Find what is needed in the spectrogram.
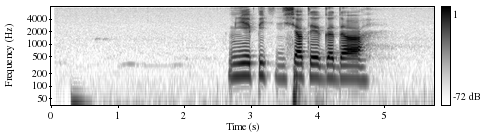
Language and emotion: Russian, neutral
